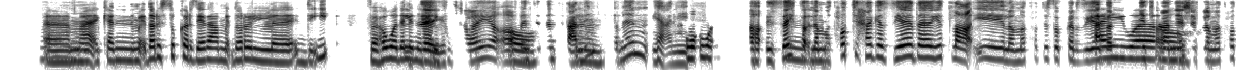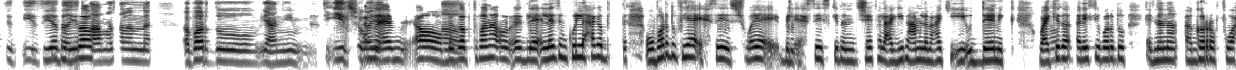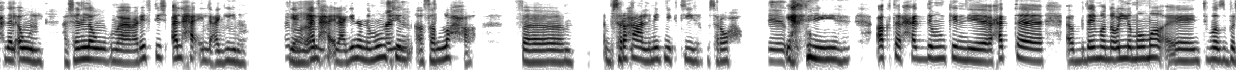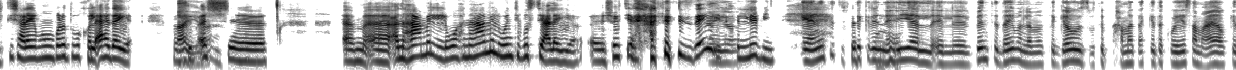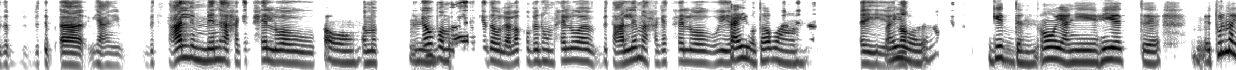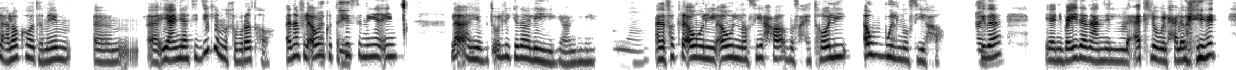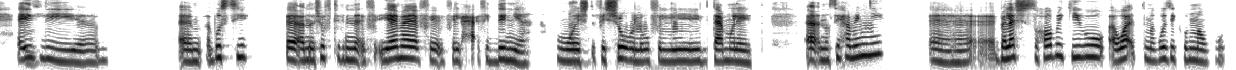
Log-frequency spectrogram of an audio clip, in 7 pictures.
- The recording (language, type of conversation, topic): Arabic, podcast, إزاي بتعملوا حلويات العيد أو المناسبات عندكم؟
- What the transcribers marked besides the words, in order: unintelligible speech; tapping; laughing while speaking: "يعني"; tsk; laughing while speaking: "أنا باعمل ازاي؟"; unintelligible speech; unintelligible speech; tsk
